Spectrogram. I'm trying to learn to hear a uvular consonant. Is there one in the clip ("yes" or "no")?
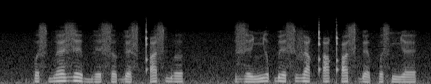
yes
